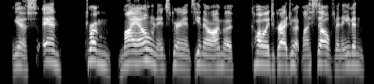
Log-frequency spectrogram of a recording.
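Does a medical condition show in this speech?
Yes: cerebral palsy; limited mobility, legs.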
